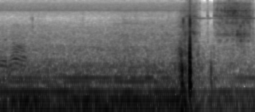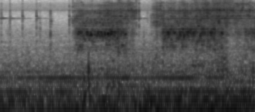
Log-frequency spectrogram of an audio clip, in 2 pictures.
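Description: Spinning reel being cranked as a hooked bass is reeled in to the boat, with a steady low hum underneath. A sharp knock comes about two seconds in, and bursts of rushing, whirring noise follow.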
